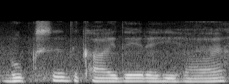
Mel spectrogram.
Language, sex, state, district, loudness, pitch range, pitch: Hindi, female, Haryana, Charkhi Dadri, -13 LUFS, 140-155 Hz, 145 Hz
